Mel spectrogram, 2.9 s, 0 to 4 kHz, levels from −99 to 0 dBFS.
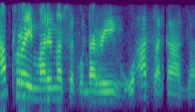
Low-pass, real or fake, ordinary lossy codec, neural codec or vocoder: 3.6 kHz; real; AAC, 24 kbps; none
